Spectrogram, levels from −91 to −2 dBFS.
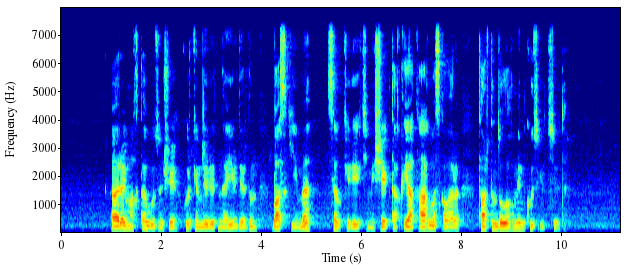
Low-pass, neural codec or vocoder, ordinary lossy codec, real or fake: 7.2 kHz; none; none; real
